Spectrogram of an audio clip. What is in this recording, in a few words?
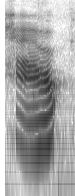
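"hao3", Mandarin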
